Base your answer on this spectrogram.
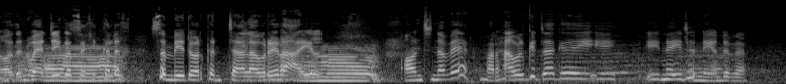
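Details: A Welsh Black cow: drawn-out, harmonic-rich lowing in several calls, some held about a second and others broken into short wavering bursts, with little background sound.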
